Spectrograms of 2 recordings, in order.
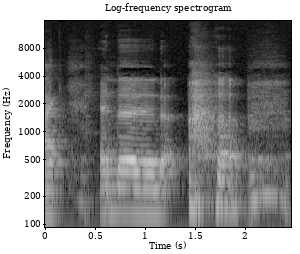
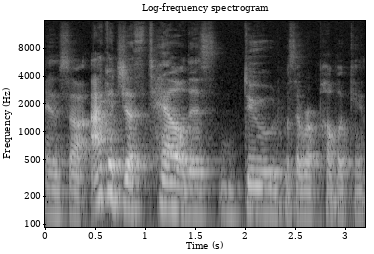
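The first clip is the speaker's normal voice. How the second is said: usual speaking voice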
